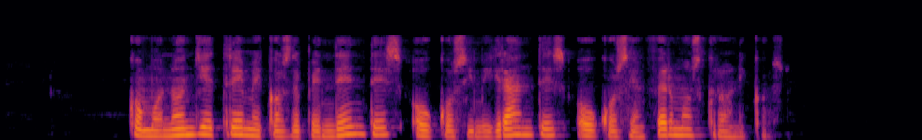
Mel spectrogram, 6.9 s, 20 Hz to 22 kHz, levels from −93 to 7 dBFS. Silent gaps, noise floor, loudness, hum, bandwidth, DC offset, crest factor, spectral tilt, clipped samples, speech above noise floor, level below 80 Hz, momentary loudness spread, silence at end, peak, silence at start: none; under -90 dBFS; -27 LUFS; none; 7.8 kHz; under 0.1%; 20 dB; -6.5 dB/octave; under 0.1%; over 63 dB; -74 dBFS; 11 LU; 1.05 s; -8 dBFS; 1 s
